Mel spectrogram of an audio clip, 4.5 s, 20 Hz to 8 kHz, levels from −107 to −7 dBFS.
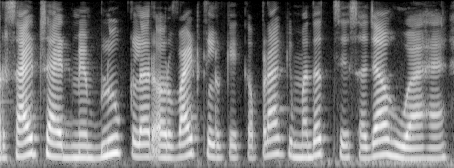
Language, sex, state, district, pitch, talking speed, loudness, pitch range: Hindi, female, Jharkhand, Garhwa, 225 Hz, 210 wpm, -19 LUFS, 210-250 Hz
